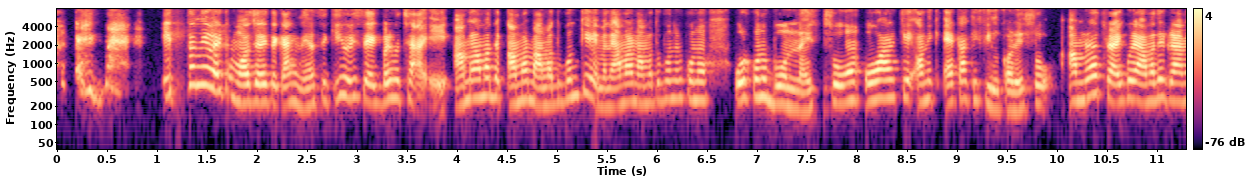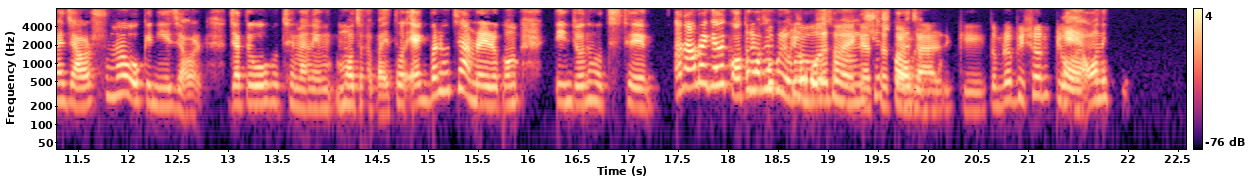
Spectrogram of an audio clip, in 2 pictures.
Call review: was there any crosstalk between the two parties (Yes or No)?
Yes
